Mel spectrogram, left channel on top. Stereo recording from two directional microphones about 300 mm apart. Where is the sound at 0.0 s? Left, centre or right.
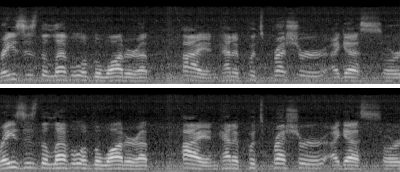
Centre.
